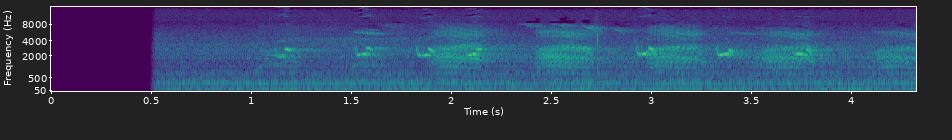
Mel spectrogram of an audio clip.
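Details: Male song thrush singing in a small London park on a sunny January day: a run of loud, slightly harsh, broadband notes and short chirps in quick succession, over a steady low background rumble.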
